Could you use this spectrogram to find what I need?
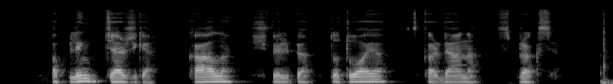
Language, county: Lithuanian, Vilnius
